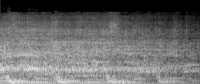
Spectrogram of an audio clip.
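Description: Muay Thai ring music: a wavering, reedy melody over drum strokes, with crowd noise beneath, fading out near the end.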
